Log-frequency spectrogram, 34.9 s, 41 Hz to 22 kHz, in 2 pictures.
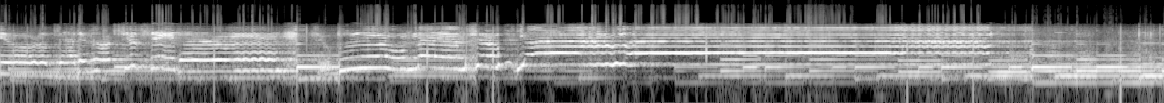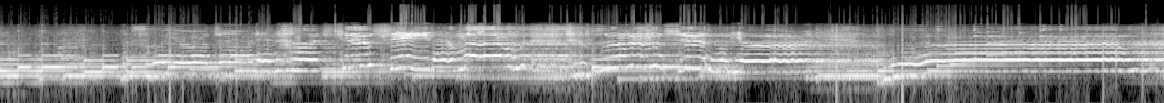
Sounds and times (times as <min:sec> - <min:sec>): Female singing: 0:00.0 - 0:15.5, 0:19.6 - 0:29.8, 0:30.6 - 0:34.9.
